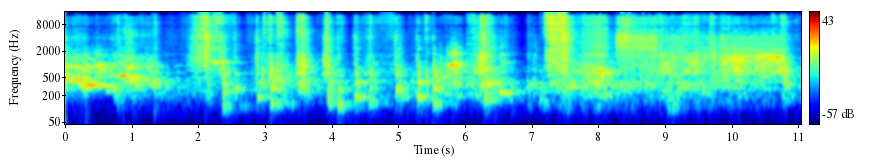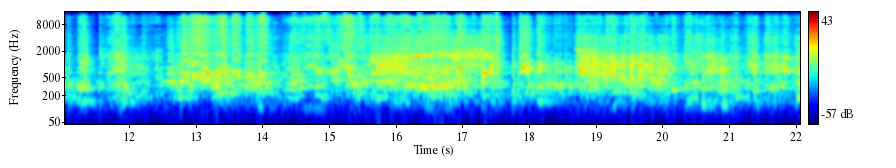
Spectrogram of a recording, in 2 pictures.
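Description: Free-improvised saxophone and snare drum duo. The drummer works the snare head with his hands, rubbing and scraping it, with quick clattering strikes, while the saxophone plays. The texture thickens into a denser, more sustained mass in the second half.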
